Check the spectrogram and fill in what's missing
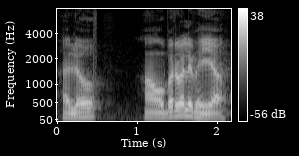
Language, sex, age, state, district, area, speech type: Urdu, male, 45-60, Delhi, Central Delhi, urban, spontaneous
